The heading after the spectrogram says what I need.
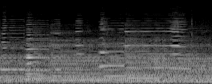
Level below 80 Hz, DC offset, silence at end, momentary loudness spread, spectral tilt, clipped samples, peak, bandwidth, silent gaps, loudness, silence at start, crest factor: -50 dBFS; under 0.1%; 0 s; 3 LU; -5.5 dB/octave; under 0.1%; -8 dBFS; 16 kHz; none; -24 LUFS; 0 s; 16 dB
